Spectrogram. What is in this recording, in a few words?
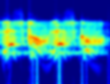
radio lets go, pirate; Counter Strike Model Pack; CS:GO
